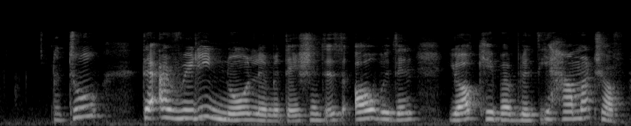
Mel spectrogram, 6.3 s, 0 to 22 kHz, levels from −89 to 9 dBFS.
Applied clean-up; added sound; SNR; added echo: none; none; none; none.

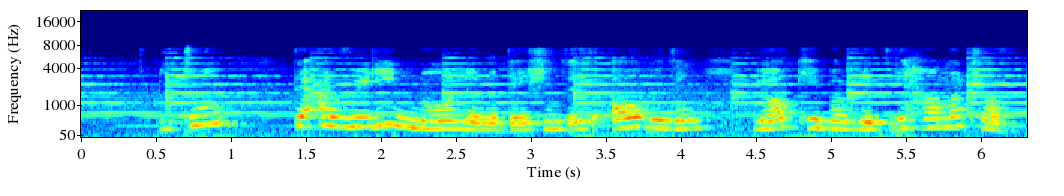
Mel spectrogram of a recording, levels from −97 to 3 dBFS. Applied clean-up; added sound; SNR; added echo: none; Church bell; 14 dB; reverberation time 0.2 s.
